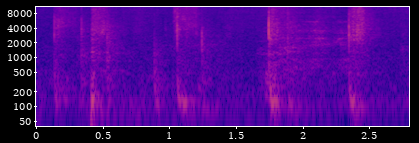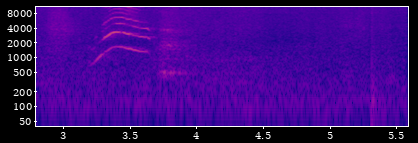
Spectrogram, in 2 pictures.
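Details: Bottle-fed foster kitten Harper, Kitten Rescue, Los Angeles: a single bright meow that sweeps up sharply and drops away, preceded by several dull thumps and bumps of handling indoors.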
